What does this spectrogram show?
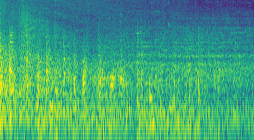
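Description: A steam-hauled train's carriages rolling past, wheels clicking and rumbling over the rails. The sound grows gradually fainter as the locomotive draws away.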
